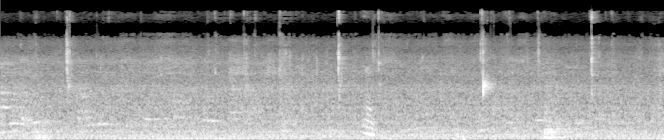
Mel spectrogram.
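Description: Plastic crinkles and clicks as a woman handles food in a container.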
